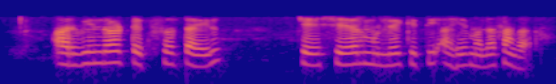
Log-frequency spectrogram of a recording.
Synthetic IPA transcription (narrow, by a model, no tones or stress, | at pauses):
əɾʋind̪əʈeksəʈajl | t͡ɕeɕejəɾmulekit̪iːʔaɦeməlasãŋɡa̰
